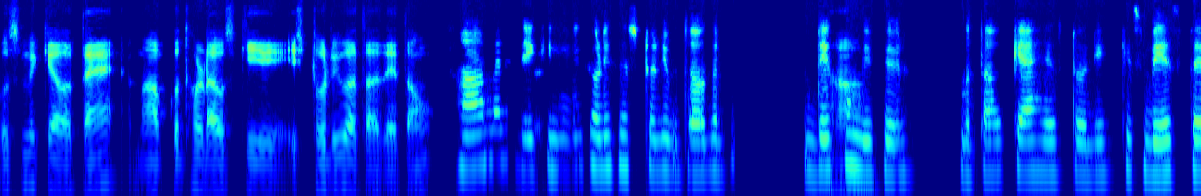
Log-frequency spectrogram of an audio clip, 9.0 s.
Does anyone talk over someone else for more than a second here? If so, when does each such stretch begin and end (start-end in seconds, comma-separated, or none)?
none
